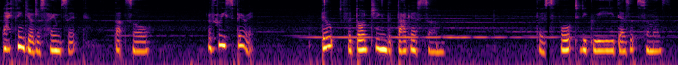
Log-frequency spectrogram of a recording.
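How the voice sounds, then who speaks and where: A woman performing a poetic radio-drama monologue as a sinister, obsessive plant whisperer, speaking in a hushed, deliberate, dramatic way with lingering pauses. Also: medium pitch, natural voice, rough recording. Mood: tender, eerie, then brooding.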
